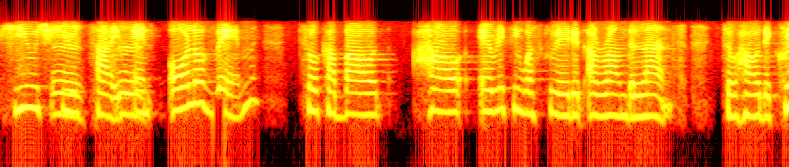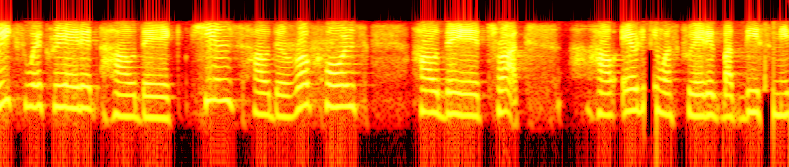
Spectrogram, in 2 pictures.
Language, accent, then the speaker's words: English; Colombia; moved away as an adult; also born or lived in Melbourne, Australia; now in Warburton, Australia; Colombia, yes, I am from Colombia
